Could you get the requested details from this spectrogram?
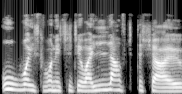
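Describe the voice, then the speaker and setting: In a dry, close recording with no echo and a quiet background, a woman with an Essex accent speaks with lively intonation. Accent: Essex accent, people comment on it. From Essex, England. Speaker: TV reporter and presenter. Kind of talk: interview. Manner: fast.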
